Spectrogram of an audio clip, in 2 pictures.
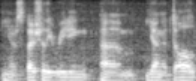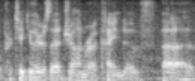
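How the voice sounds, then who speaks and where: A man's voice: on the low side, completely flat delivery, normal speed, slight background noise, rough recording. A young man answering interview questions casually as an author, hesitant and padding his explanations with "you know". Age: young adult. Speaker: debut author being interviewed.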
